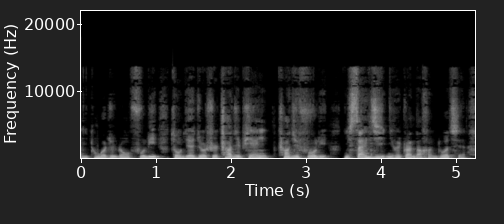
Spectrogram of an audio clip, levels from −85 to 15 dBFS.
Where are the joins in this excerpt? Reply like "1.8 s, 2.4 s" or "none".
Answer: 2.6 s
